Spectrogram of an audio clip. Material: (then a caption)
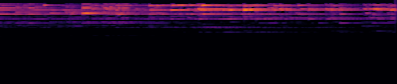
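Metal. Hands grasp and rock the strands of a hanging metal nail chime, setting the nails tinkling against each other. A faint, continuous jingle of bright, high metallic tones with short rings rises in small swells, with nothing low in the sound.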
